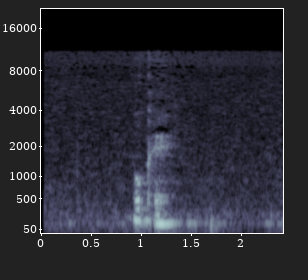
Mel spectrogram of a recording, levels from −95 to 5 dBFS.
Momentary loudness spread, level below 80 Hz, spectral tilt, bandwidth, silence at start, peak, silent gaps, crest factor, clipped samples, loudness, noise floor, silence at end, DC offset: 25 LU; -58 dBFS; -7.5 dB/octave; 11.5 kHz; 0.3 s; -12 dBFS; none; 20 dB; under 0.1%; -29 LUFS; -53 dBFS; 0 s; under 0.1%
